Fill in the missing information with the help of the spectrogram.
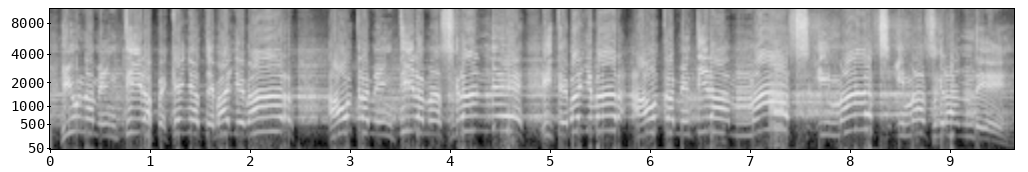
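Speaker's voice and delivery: high, insistent preaching; prédica enérgica. Real, not acted. Predica con fuerza creciente. (predicar con voz alta y enfática)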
